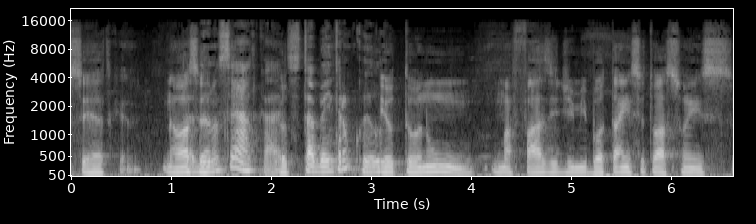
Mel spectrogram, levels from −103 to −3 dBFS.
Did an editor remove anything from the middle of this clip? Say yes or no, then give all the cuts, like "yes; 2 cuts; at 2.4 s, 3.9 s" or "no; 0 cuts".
no; 0 cuts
